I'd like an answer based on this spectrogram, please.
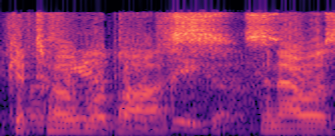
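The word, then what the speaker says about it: Catoblepas: Guys, it's pronounced Catoblopas. Guys, it's pronounced Catoblopas. Nice. As some inside info in that song, we pronounced it Catableepus because that's what I thought it was pronounced, and then I played the game.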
